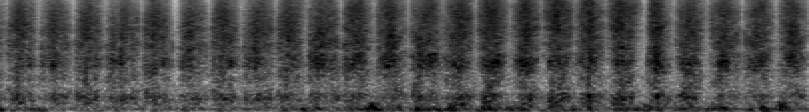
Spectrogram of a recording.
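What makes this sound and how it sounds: A hollow, empty black leather shoe held in one hand is brushed hard with a wooden-backed shoe brush. About nineteen quick, steady back-and-forth strokes make bright, hissy bristle rasps with a faint hollow thump from the shoe on each pass.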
